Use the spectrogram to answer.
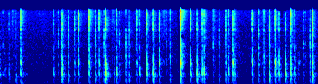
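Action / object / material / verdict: tap / wooden table top / wood / none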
